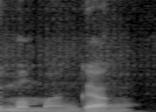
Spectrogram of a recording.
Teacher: Fonem P meluluh menjadi bunyi nasal M.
